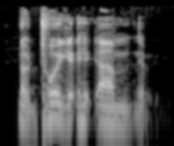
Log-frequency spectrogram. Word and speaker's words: Toyger: Sort of pronounce it like you were a villain in Austin Powers. – Please, have demonstrate. – Toyger.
